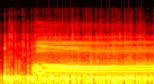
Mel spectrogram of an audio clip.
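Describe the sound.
A voice imitates a drum roll before a prize draw winner is announced, a low, rapidly fluttering rumble that runs steadily for about two seconds, joined after a moment by a sustained, buzzy pitched tone.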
